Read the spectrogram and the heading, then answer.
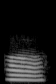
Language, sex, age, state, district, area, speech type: Assamese, female, 30-45, Assam, Darrang, rural, conversation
